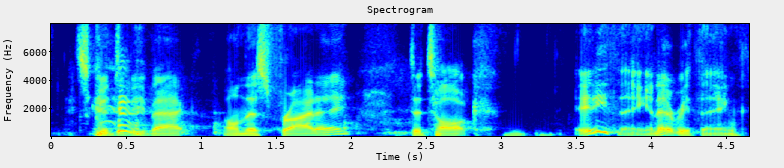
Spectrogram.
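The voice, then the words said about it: Smooth radio-style voice. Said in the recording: “you sound like a radio person... it sounds smooth. Like, I want you to read me to sleep... Smooth like jazz.”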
